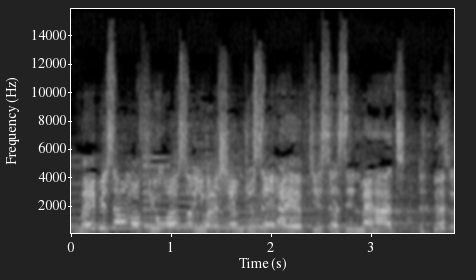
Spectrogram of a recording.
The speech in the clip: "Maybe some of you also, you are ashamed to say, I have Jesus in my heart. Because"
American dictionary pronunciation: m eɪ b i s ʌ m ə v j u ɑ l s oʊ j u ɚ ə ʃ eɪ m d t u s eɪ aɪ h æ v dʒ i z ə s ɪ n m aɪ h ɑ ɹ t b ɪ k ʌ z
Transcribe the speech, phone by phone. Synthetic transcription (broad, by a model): m eɪ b i s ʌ m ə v j u ɑ l s oʊ j u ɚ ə ʃ eɪ m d t u s eɪ aɪ h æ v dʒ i s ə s ɪ n m aɪ h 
